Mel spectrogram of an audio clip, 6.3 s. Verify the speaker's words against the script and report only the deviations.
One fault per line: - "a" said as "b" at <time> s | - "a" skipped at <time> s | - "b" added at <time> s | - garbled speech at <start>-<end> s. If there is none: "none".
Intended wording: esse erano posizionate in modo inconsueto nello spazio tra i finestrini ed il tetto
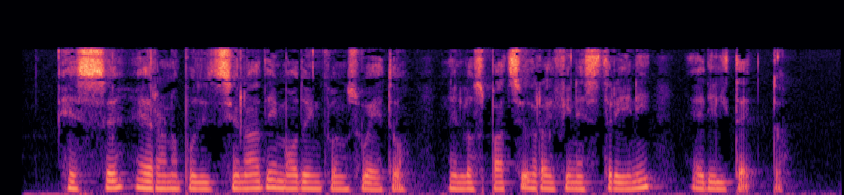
none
